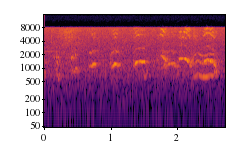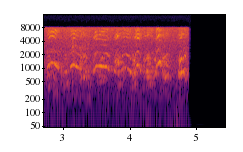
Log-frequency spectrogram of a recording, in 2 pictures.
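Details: Several 18-day-old red and white border collie pups at a solid meal: a busy chorus of thin, wavering whimpers and squeals overlapping continuously, some sliding up and down, before ending abruptly in silence.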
